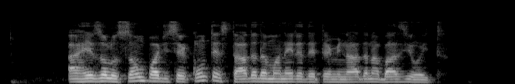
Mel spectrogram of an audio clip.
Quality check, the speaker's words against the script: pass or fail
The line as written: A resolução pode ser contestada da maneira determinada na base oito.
pass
